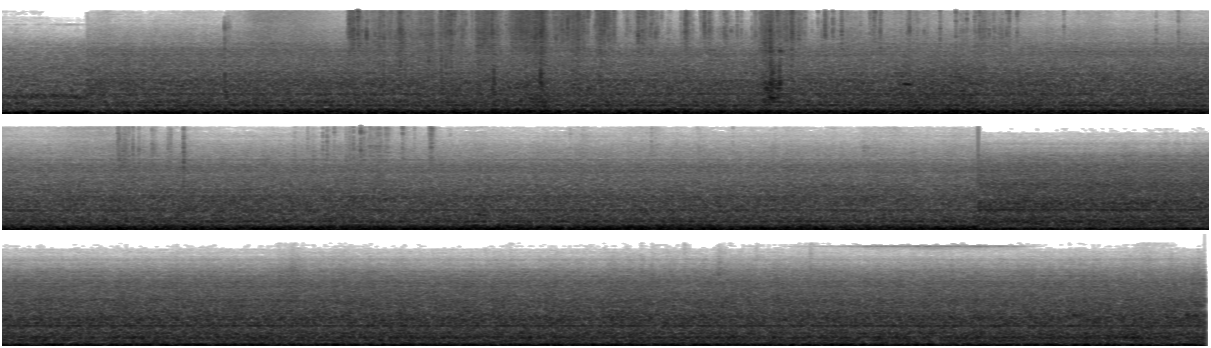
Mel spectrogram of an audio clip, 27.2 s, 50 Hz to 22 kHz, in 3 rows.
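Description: Sunrise Izumo 285-series sleeper train running, heard inside a compartment as a steady low rumble. Crackly rustling between about three and eight seconds in, and a faint steady whine joins a little past halfway.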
